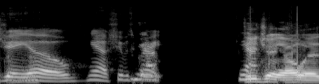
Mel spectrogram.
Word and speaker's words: Djo: pronounced it was either d.o or joe with just silent d how they say it on the audible's joe yeah joe yeah kind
